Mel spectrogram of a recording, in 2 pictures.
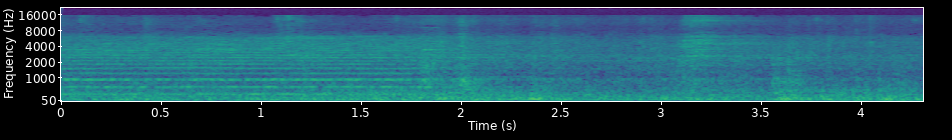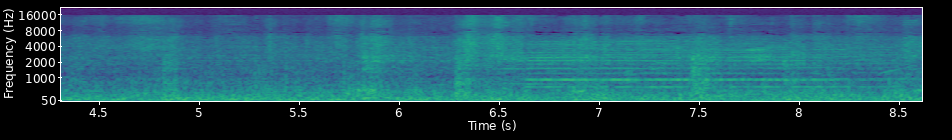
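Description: SMBT Duronto Express 12245 passenger train rolling along with a steady, loud rumble and clatter of the carriages, with long sustained horn tones sounding near the start and again near the end.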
